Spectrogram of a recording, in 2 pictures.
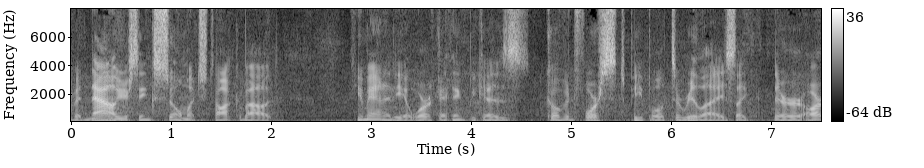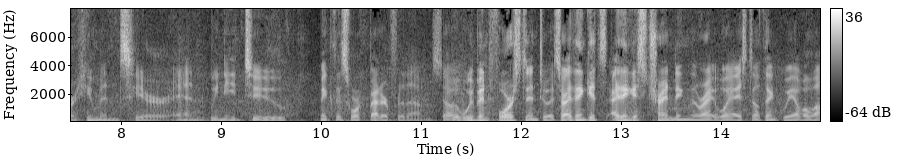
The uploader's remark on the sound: Live at the HR tech 2022 conference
